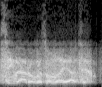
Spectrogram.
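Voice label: Hungarian damaged oil mood low, speech; War Thunder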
